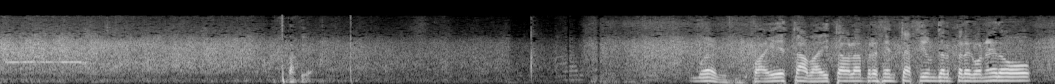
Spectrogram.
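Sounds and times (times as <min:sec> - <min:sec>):
audience applause: 0:00.0 - 0:03.8, 0:06.2 - 0:10.5
speech: 0:02.9 - 0:03.4, 0:06.9 - 0:10.5.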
